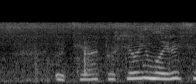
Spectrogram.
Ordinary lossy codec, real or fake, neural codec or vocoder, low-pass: Opus, 64 kbps; fake; vocoder, 44.1 kHz, 128 mel bands, Pupu-Vocoder; 7.2 kHz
